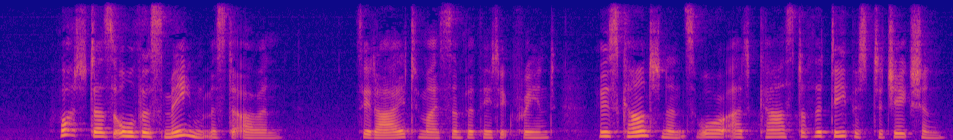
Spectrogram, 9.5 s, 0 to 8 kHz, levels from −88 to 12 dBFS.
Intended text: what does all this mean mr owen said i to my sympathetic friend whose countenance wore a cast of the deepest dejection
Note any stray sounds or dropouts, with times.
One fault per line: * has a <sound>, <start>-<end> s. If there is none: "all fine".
all fine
